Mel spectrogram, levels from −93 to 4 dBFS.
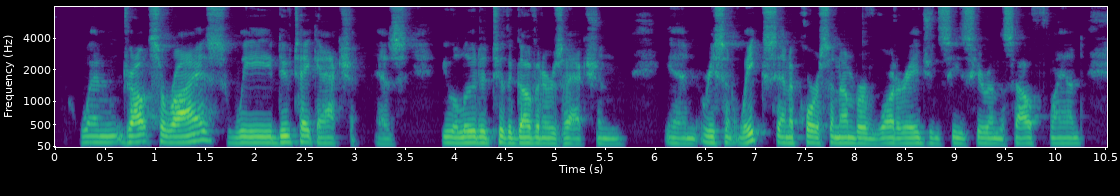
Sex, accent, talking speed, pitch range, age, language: male, American, 165 wpm, 115-150 Hz, 50-69, English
